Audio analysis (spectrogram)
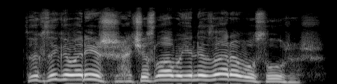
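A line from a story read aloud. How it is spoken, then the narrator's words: Drunken voice. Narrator (Russian): спросил я пьяным голосом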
